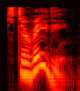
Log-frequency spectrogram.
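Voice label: "steradian", British English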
